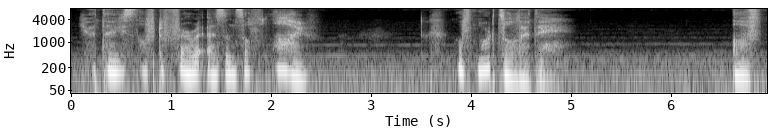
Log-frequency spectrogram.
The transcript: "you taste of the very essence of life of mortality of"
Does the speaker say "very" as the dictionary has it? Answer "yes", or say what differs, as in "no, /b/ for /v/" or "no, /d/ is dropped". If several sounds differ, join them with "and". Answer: no, /f/ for /v/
